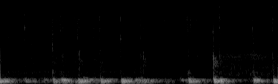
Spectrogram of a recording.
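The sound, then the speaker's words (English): Rapid computer keyboard typing, like dashing off emails: many quick keystrokes in dense bursts and short runs with brief pauses between clusters, steady and fairly faint, with no voices. “when Adderall kicks in, and you start out on your keyboard like”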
